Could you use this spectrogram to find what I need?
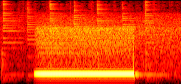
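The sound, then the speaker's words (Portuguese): Telephone ringing tone while a call is placed: a single steady mid-pitched tone held for about a second, loud and even, then cutting off to a low lingering hum. “Então vamos ligar para Tânia.”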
